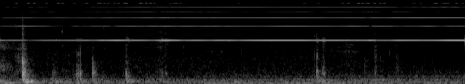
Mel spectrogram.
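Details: Rebuilt Yanmar 2GM20F diesel in a Prout catamaran, start attempt with fuel not yet bled through: a steady high-pitched warning buzz holds unbroken over faint clicks. The alarm panel is wired to the wrong panel.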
